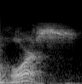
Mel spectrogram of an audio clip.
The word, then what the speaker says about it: hoarse: Is still hoarse. Các bạn biết chữ này không? Your voice is still hoarse. Cái chữ hoarse này á, với cái chữ horse này nó phát âm giống nhau.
